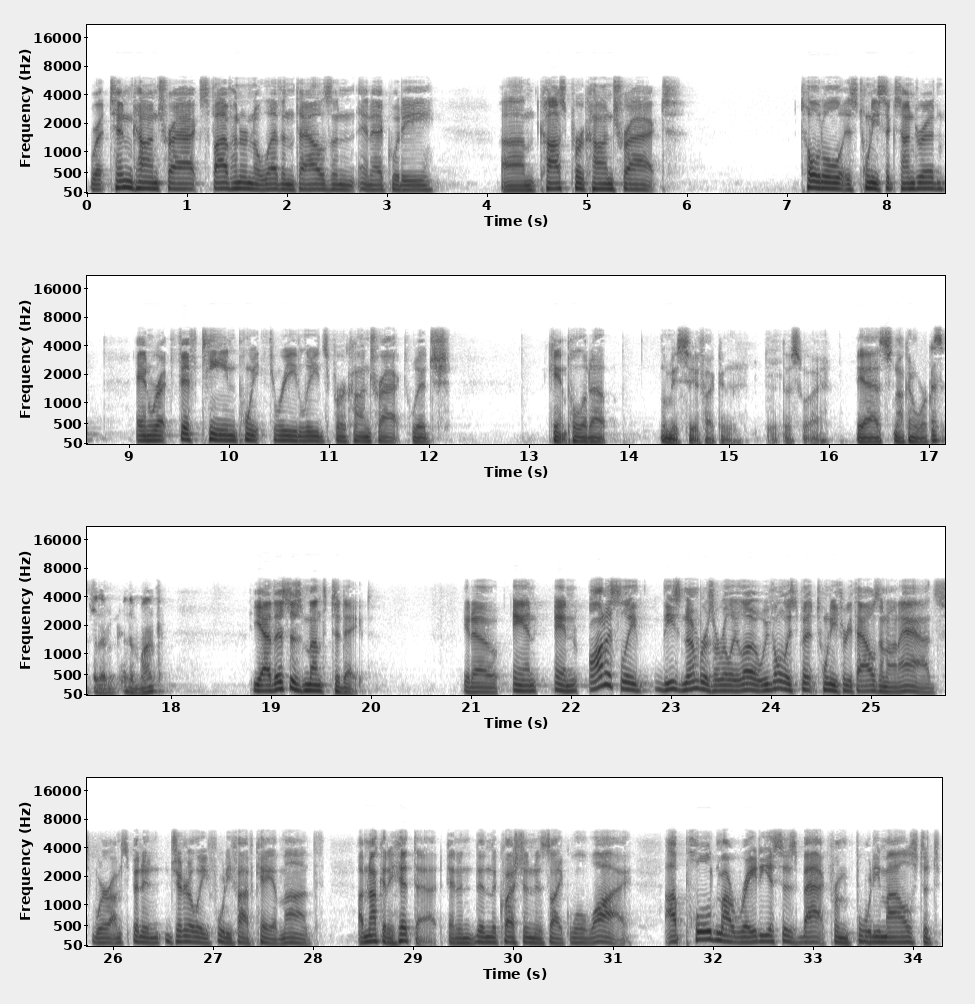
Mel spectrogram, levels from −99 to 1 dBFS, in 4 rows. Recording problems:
high frequencies cut off; noticeable; nothing above 5.5 kHz

